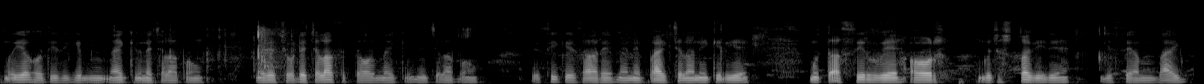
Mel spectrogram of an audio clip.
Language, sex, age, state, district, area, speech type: Urdu, male, 30-45, Bihar, Khagaria, rural, spontaneous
